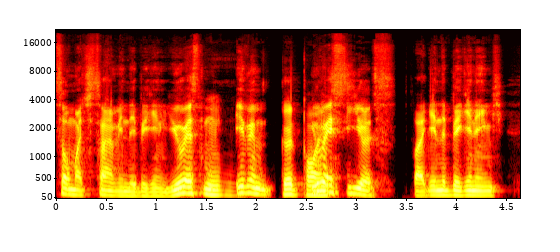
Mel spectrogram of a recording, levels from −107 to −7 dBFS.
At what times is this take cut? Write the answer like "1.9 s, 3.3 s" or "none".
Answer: none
